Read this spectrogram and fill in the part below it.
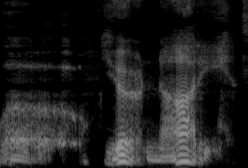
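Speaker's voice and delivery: breathy, breathed-out whisper. Voicing Krampus, who sniffs and looks at Evil Kitty: Krampus voice. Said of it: "he looks right at Evil Kitty".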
